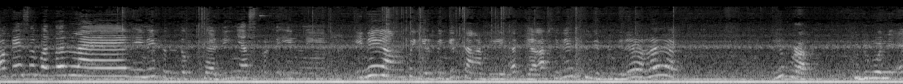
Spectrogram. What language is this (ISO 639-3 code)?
ind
